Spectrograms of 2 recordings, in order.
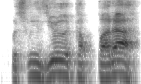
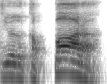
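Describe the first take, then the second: First: Said in the usual way. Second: "You're the kapara" louder, falling on "kapara"; emphatic repeat. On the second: Shown as a demonstration. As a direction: hammer the word "kapara" home.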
